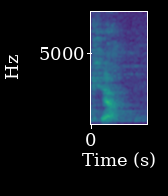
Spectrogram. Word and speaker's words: Koepp: Yeah, it's David Koepp. That's pronounced.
